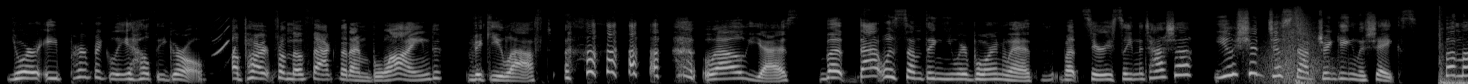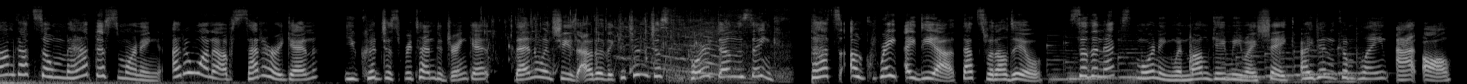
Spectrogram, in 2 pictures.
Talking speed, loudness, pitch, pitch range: 185 wpm, -27 LUFS, 275 Hz, 235-335 Hz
